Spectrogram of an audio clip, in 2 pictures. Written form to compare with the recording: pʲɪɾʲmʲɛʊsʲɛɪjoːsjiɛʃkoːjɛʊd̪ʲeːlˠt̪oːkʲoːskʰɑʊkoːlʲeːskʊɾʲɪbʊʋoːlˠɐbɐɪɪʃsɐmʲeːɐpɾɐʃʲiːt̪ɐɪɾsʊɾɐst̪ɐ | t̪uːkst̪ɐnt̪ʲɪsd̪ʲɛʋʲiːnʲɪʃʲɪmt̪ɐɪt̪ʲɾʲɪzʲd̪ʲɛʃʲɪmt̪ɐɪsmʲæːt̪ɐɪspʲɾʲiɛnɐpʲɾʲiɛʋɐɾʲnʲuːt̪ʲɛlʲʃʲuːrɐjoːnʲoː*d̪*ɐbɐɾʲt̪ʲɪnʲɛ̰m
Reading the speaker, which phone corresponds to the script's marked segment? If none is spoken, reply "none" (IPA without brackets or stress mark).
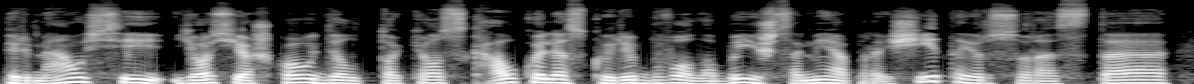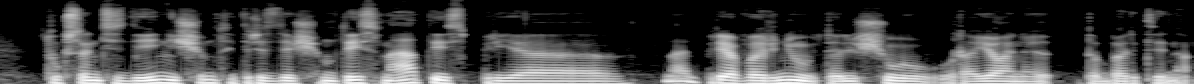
d̪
